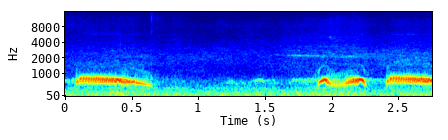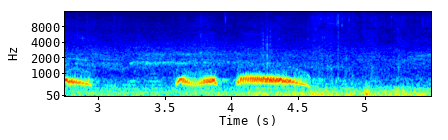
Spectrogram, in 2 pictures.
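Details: A caged spotted dove set out on open ground gives a low, mellow cooing phrase: a long coo, a quick double note, another long coo, repeated with short pauses.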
